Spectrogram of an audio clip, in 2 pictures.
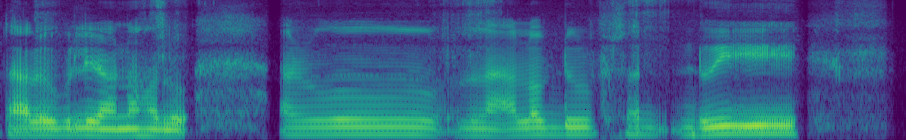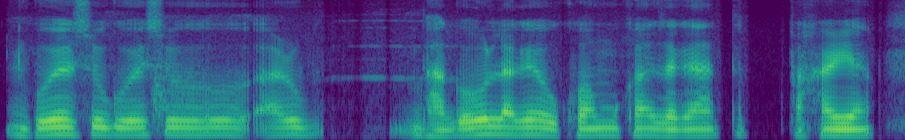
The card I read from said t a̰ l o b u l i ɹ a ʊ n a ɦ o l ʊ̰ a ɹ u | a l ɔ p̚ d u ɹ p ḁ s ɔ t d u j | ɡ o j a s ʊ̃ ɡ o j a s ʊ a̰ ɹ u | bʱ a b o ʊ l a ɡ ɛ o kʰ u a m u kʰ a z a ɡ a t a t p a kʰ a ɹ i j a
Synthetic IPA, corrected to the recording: t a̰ l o b u l i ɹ a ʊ n a ɦ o l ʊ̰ a ɹ u | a l ɔ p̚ d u ɹ p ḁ s ɔ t d u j | ɡ o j a s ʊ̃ ɡ o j a s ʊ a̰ ɹ u | bʱ a ɡ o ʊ l a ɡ ɛ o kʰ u a m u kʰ a z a ɡ a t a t p a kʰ a ɹ i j a

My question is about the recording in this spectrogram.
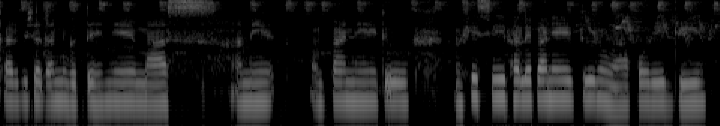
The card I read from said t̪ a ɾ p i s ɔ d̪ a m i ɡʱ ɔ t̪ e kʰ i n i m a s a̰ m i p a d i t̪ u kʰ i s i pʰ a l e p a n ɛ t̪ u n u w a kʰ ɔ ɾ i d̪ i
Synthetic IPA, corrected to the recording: t̪ a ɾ p i s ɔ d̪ a m i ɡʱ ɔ t̪ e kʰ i n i m a s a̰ m i p a n i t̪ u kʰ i s i pʰ a l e p a n i t̪ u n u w a k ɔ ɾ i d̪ i

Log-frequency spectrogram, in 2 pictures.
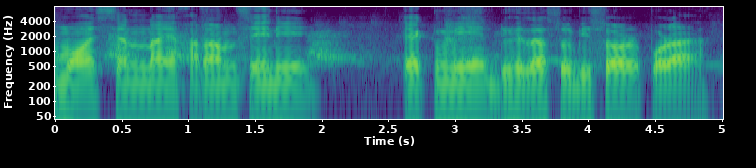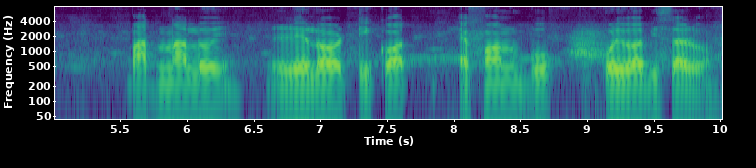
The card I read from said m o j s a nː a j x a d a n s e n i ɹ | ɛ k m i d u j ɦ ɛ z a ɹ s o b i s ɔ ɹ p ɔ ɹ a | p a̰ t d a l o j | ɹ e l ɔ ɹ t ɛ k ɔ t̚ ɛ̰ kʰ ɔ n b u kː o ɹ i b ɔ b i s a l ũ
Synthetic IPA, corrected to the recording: m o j s ɛ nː a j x a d a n s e n i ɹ | ɛ k m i d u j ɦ ɛ z a ɹ s o b i s ɔ ɹ p ɔ ɹ a | p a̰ t n a l o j | ɹ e l ɔ ɹ t i k ɔ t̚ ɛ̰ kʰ ɔ n b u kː o ɹ i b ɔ b i s a ɹ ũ

